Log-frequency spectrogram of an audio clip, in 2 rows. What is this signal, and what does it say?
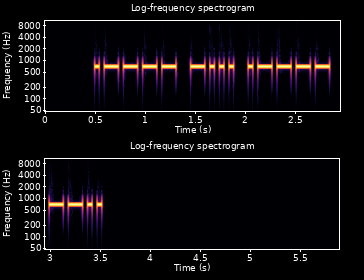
Morse code, heard as a keyed tone, about 25 wpm, 700 Hz. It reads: 1B1Z
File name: practice / 25wpm / Four Letter-Number Combinations - 25wpm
